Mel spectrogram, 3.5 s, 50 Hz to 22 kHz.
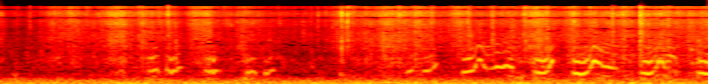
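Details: Mother guinea pig Coconut beside her young Pistachio, Pumpkin and Snow, one of 29 pet guinea pigs: soft, wavering chirping squeaks that grow busier and louder in the second half, with a low background hum and light rustling.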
